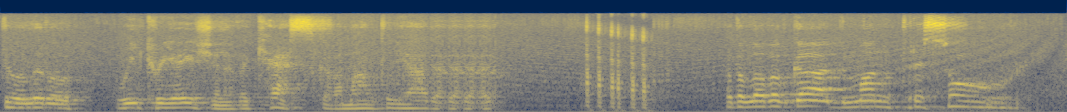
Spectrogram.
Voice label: static; Babylon 5; Bester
